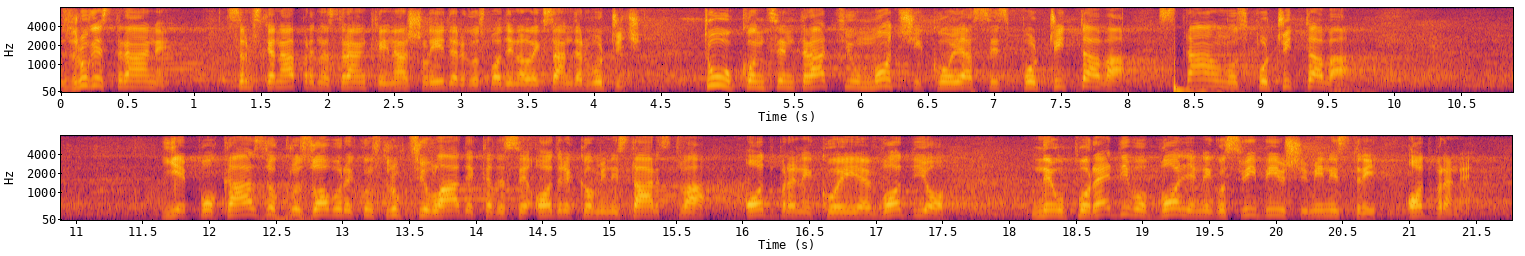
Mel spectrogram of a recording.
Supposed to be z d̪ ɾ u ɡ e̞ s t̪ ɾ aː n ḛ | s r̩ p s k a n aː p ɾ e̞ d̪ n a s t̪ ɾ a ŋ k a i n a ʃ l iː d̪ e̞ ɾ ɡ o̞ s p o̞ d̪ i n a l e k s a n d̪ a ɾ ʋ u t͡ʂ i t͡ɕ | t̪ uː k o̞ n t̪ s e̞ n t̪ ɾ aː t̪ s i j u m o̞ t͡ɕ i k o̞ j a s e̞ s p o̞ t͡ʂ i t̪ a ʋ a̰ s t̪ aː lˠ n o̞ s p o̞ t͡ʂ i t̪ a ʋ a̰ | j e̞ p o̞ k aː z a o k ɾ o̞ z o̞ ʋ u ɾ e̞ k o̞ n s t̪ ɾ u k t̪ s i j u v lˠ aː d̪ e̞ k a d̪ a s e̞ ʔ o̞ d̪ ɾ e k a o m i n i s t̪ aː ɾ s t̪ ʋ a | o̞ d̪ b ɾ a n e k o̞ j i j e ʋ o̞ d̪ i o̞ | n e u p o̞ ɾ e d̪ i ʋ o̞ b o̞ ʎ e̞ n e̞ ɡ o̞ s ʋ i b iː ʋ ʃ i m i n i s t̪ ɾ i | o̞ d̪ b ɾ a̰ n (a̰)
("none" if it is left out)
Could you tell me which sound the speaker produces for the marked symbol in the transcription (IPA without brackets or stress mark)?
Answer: ḛ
